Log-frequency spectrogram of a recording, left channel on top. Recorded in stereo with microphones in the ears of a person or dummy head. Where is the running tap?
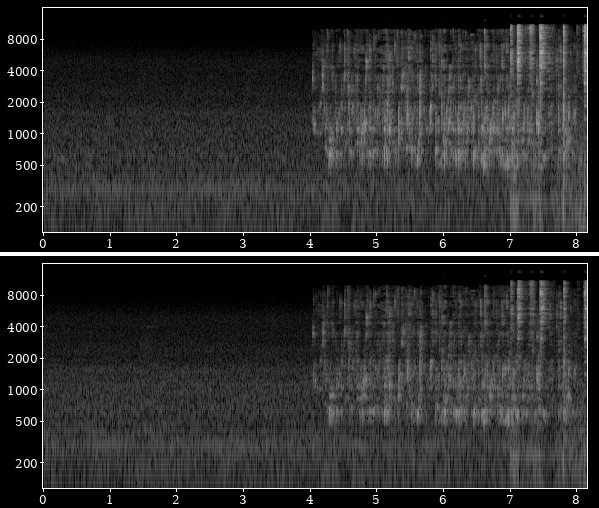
25° left (ahead or behind), 0.6 m.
